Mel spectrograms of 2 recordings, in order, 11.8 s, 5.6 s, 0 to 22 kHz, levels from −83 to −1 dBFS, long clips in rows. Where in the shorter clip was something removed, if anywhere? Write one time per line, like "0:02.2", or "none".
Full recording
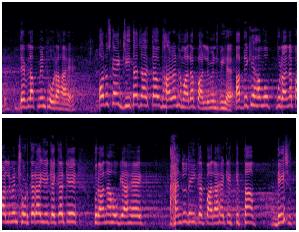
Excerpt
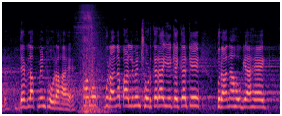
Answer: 0:01.6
